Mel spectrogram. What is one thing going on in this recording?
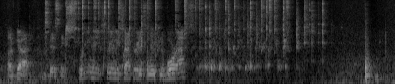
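A spoon stirs and clinks against a glass beaker.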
